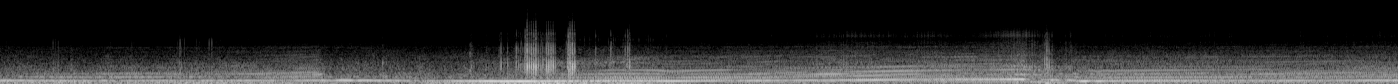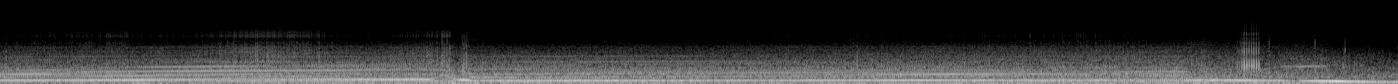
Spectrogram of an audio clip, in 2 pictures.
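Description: Car engine heard from inside the cabin, pulling hard under acceleration. The note climbs steadily and drops sharply at two upshifts, about ten and eighteen seconds in. A few sharp clicks come about five seconds in.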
